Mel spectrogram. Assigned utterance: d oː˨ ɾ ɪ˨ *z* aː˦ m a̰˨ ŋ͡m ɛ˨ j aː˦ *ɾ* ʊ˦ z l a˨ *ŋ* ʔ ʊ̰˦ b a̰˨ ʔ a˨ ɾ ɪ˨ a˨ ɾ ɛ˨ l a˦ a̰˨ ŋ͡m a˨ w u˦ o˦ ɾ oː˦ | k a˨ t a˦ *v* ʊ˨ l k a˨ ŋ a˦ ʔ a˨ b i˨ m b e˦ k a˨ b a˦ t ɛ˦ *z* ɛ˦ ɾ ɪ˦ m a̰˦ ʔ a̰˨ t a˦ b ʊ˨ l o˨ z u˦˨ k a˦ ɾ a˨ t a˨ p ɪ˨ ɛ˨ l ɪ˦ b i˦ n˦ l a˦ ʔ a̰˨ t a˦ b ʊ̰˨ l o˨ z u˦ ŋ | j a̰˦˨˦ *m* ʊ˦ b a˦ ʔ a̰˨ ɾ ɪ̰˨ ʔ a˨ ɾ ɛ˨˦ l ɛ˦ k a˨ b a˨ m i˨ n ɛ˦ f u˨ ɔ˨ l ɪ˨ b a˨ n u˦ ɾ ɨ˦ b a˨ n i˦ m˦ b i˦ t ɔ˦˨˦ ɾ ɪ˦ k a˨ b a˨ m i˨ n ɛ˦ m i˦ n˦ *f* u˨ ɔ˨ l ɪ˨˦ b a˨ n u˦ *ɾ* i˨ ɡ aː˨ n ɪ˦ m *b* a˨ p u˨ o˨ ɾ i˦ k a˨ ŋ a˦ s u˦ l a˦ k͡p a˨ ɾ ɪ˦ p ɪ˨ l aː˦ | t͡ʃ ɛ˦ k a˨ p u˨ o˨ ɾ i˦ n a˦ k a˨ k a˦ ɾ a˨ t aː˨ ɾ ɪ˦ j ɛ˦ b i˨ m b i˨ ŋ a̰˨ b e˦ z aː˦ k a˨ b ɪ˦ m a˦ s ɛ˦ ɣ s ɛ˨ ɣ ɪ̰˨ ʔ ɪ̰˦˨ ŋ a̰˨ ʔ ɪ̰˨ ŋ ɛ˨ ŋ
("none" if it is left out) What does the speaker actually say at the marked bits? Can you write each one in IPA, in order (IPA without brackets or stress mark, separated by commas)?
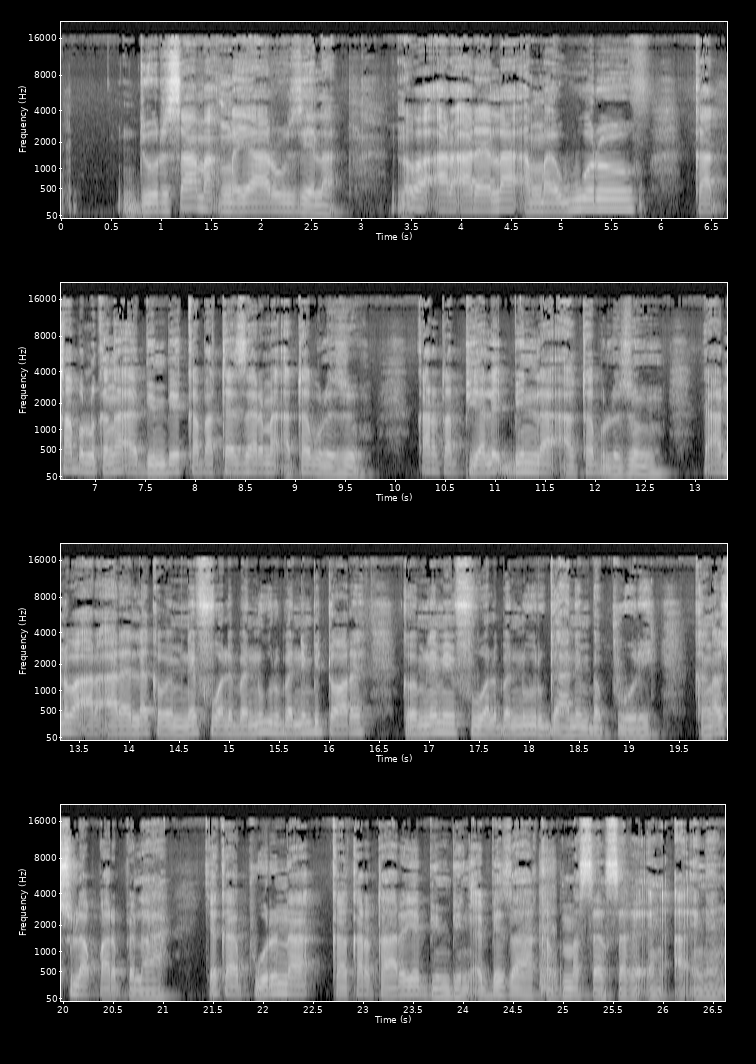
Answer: s, ɾ, n, b, z, n, f, ɾ, b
